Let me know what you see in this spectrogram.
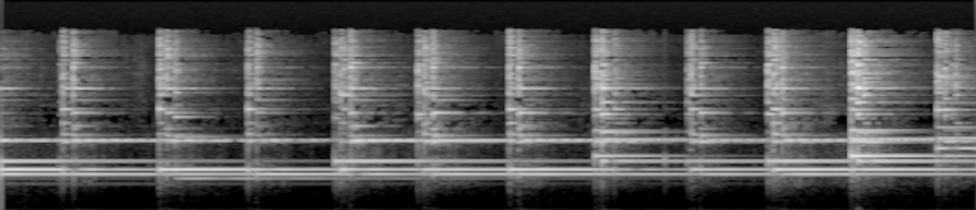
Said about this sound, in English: So let's talk about a couple of these instruments. One of them is like a xylophone, and it sounds kind of like bells. Let's listen to a little bit of that.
